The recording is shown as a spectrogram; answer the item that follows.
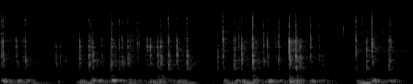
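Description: Typing on a computer keyboard: a quick run of keystrokes, fairly quiet, with a short pause about halfway through.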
